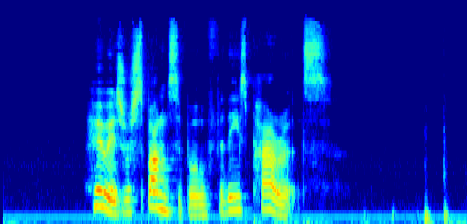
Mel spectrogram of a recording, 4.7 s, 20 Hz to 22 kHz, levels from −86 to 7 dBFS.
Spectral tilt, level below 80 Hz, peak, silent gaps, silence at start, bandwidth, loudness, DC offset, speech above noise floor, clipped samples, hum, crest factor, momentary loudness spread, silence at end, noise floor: -4 dB/octave; -58 dBFS; -6 dBFS; none; 0.9 s; 16.5 kHz; -26 LUFS; under 0.1%; 34 dB; under 0.1%; none; 22 dB; 22 LU; 0.05 s; -60 dBFS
